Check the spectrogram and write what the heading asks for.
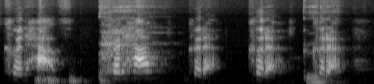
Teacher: notice that the D is really really light it sounds like a flap D like a like an r in Spanish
